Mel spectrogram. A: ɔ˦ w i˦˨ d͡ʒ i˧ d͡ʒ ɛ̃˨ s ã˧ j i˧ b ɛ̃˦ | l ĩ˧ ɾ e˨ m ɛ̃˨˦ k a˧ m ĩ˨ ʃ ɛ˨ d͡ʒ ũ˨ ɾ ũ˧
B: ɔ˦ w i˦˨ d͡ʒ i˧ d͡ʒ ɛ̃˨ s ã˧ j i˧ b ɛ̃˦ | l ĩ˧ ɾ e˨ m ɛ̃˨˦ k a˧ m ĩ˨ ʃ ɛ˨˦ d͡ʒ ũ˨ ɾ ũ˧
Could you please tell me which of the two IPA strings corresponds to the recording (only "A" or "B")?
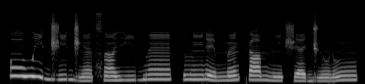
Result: A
